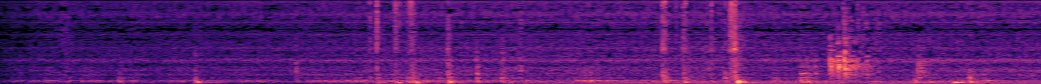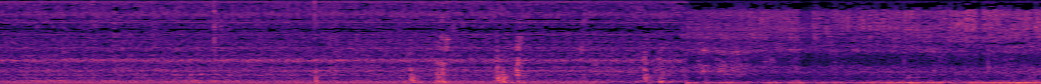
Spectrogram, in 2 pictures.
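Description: Kitchen faucet running a thin stream of water into a sink, with a few sharp knocks and handling sounds as a rabbit is skinned under it. About three quarters of the way through, the running-water sound changes character.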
